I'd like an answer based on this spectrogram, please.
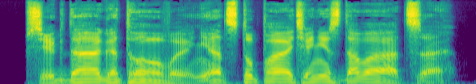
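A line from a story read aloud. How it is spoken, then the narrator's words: Roaring. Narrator (Russian): проревел Эмик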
